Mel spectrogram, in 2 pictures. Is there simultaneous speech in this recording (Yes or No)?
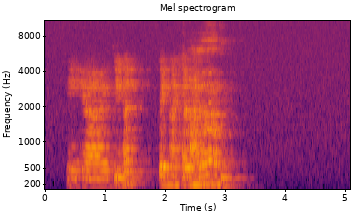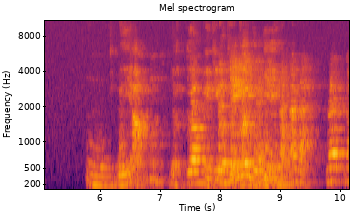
Yes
